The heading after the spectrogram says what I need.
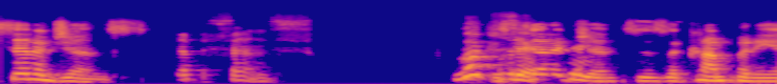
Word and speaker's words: SeneGence: called scentsy am i saying it wrong it's senegence sense looks is a company in yeah okay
